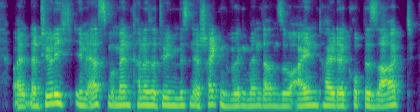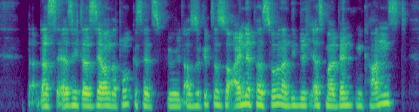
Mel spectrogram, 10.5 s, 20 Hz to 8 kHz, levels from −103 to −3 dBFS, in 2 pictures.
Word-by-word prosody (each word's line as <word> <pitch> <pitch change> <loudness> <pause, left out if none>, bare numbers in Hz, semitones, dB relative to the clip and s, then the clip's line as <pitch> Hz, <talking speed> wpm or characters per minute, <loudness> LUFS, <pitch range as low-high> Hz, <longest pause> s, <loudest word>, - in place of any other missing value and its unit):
weil 125 0 0
natürlich 175 +7 +4
im 145 - 0
ersten 155 +2 +1
Moment 145 0 0
kann 145 0 -2
es 145 - +3
natürlich 145 0 0
'n 140 - -3
bisschen 145 +1 -3
erschreckend 135 0 -1
wirken, 130 +1 -2
wenn 130 0 -3
dann 130 0 -2
so 130 +1 -1
ein 140 +2 +2
Teil 140 -1 +2
der 135 0 +4
Gruppe 140 +1 -1
sagt, 140 - +1 0.6
dass 130 +1 +3
er 130 - +1
sich 145 +1 -1
da 130 -1 +3
sehr 135 +1 +3
unter 135 -2 -1
Druck 155 +4 -6
gesetzt 135 -2 -3
fühlt. 130 -1 -4
Also 130 +1 -3
gibt 160 +1 -8
es 150 - -1
so - - -1
eine 165 +5 +3
Person, 155 +1 +1
an 140 - 0
die 145 - -4
du 140 - -3
dich 140 - -7
erstmal 140 -2 -1
wenden 140 -1 -2
kannst, 180 +10 -3
140 Hz, 240 wpm, -22 LUFS, 130-150 Hz, 0.6 s, natürlich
